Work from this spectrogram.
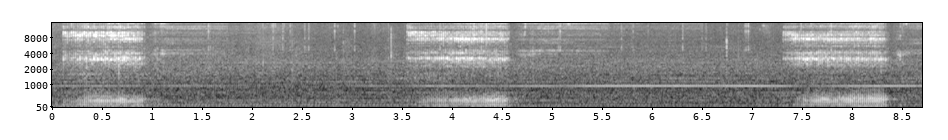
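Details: Sleeping English Bulldog puppies, worn out after feeding from momma, snore in three coarse, buzzy bursts spaced about three and a half seconds apart, each lasting close to a second, with a hushed room between them.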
